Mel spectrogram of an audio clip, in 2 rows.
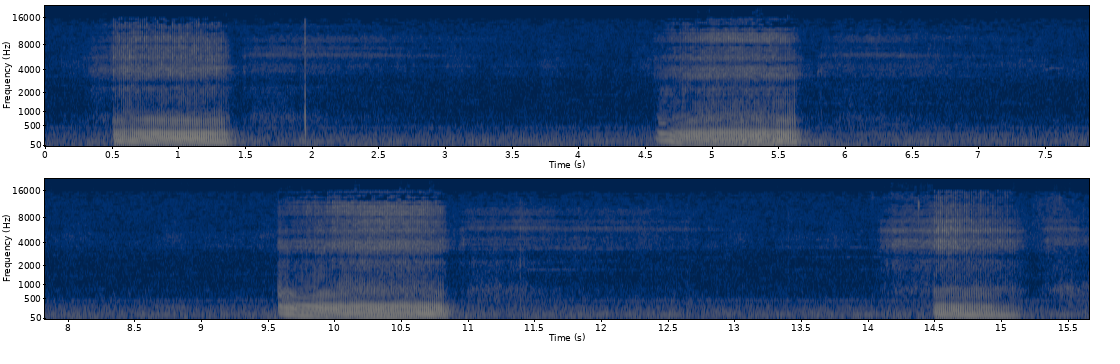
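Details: Female lilac tri English Bulldog sleeping: four loud, low, rumbling snores about every five seconds, roughly 14 breaths a minute, quiet between; loud snoring.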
